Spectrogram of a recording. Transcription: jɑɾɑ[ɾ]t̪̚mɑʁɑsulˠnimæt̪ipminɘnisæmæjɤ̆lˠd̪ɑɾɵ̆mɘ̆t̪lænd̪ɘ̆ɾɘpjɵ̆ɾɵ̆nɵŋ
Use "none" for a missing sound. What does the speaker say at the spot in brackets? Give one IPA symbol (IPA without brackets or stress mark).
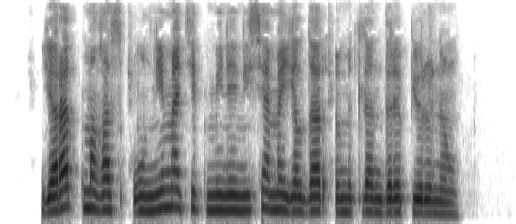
none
